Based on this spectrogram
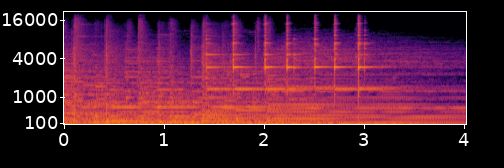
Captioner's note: rings the bell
